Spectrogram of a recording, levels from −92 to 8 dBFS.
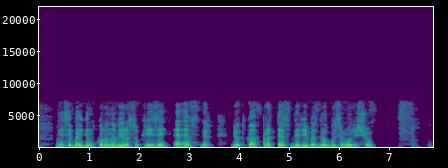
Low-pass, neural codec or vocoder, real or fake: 7.2 kHz; none; real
